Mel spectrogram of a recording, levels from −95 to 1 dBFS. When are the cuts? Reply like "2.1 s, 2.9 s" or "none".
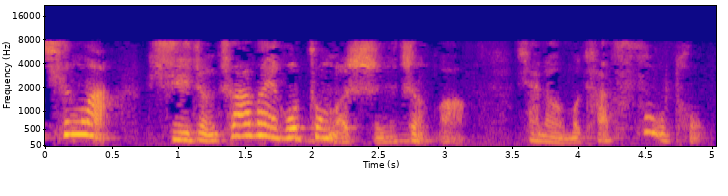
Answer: none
